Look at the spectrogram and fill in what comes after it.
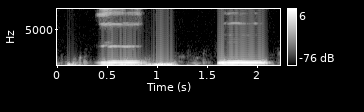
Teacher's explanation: اب او کرتے ہوئے واو اور پیش کی ادائیگی کے وقت ہونٹ گول ہو جاتے ہیں مگر جبڑے دونوں آپس میں ملتے نہیں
